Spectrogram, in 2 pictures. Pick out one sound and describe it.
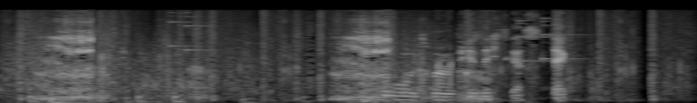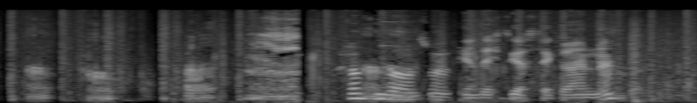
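A sword thumps against a pig.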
